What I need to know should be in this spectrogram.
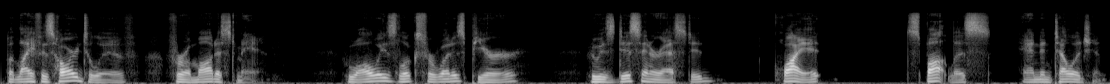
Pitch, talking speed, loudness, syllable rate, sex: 115 Hz, 130 wpm, -20 LUFS, 4.4 syllables/s, male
